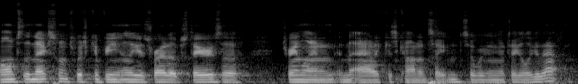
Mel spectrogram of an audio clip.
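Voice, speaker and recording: A man with a Southern US accent, fairly low in pitch, at a fairly quick pace. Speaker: HVAC technician. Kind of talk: on-the-job tutorial. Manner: casual, with fillers.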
